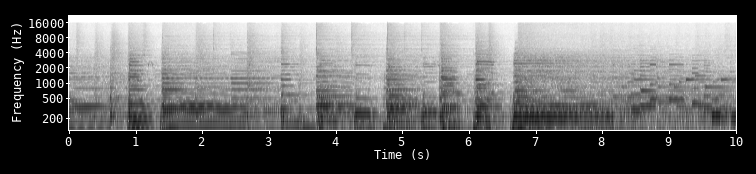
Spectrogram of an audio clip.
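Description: Live jazz quartet of piano, electric guitar, double bass and drums playing a harmonically dense post-bop tune: a run of sharp accented chords hit together by the band, then a held chord that rings on through the last third.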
